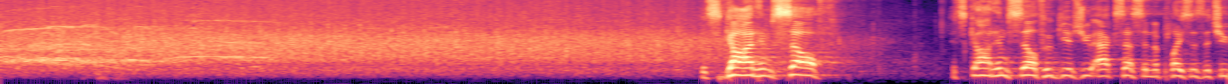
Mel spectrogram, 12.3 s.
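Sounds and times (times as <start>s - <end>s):
audience clapping hands: 0.0s - 9.3s
speech: 7.0s - 8.4s, 9.5s - 12.2s.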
